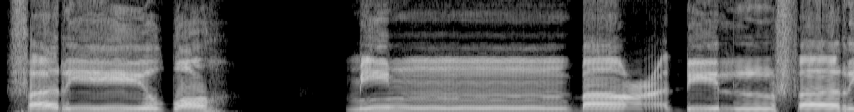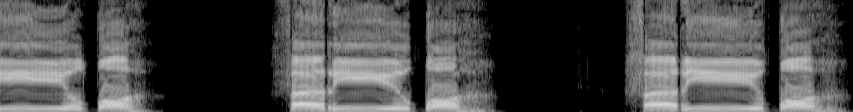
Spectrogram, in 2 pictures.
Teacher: di hujung tu ada huruf ta, yang mana kita matikan dia dengan bunyi huruf ha.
